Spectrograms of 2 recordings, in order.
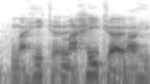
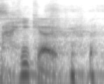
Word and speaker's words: Magico: This is the Telecaster Mahico, yes. Mahico. It's spelled Magico.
